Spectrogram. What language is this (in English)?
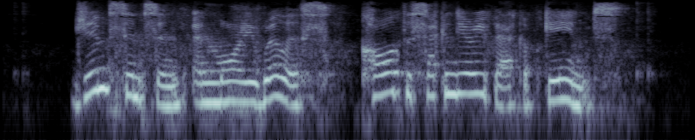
English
